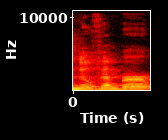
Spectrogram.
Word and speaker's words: November: And just like the other ones, our first syllable, even though it's a weak syllable, we are fully pronouncing the vowel, which in this case is o. So the diff thong, you need to say o. By the time you finish saying the syllable, your mouth should be in an ooh position.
